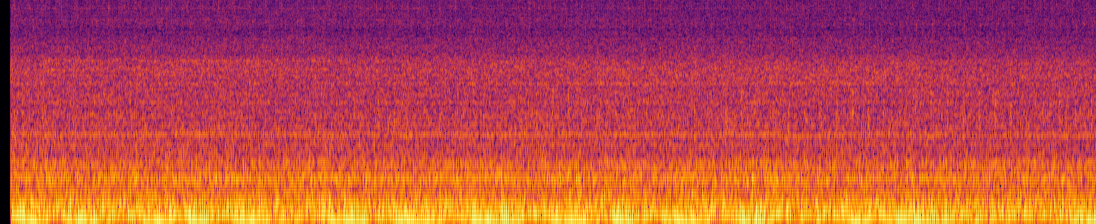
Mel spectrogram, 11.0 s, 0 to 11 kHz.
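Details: Rover 4.0 V8 GEMS after replacing a noisy alternator with a new Denso/Magneti Marelli unit; steady, even V8 idle with a low smooth beat, no whine or rattle: normal idle after repair.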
